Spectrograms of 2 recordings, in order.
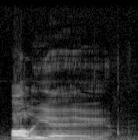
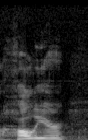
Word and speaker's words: Ollier: Ollier. Some people call it Hollier. I think either pronunciation is correct. I think if you're from Louisiana, I think you pronounce that Ollier.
